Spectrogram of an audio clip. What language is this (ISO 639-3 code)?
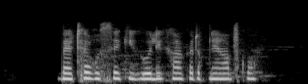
urd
